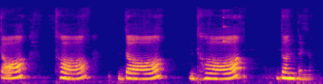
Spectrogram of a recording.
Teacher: এদের উচ্চারণ স্থান হচ্ছে দন্ত, অর্থাৎ জীব দাঁতকে স্পর্শ করে এই বর্ণগুলি উচ্চারিত হয়, তাই এই বর্ণগুলিকে বলা হয় দন্ত বর্ণ।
